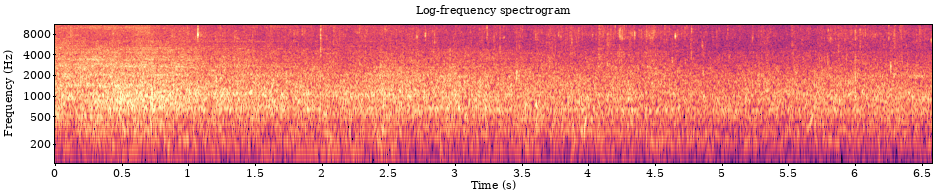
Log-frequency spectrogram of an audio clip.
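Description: A c2c electric multiple unit running away along the line, its rail noise fading to a soft, even hiss.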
